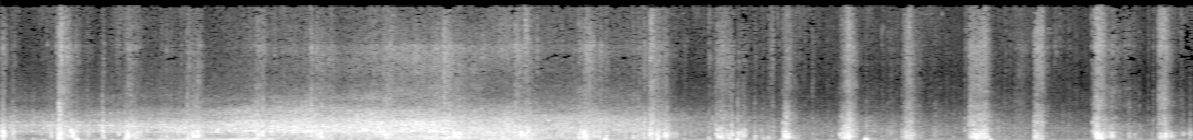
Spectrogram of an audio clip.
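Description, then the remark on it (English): Footsteps walk outdoors at a steady, brisk rhythm, each step a sharp crunching thud. A broad wash of traffic-like noise covers the first half, then fades so the later steps stand out clearly. “God, that's awful walking.”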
